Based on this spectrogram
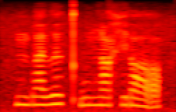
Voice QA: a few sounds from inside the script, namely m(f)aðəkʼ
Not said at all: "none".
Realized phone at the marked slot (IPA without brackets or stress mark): b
